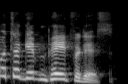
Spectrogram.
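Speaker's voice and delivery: put-on very high, very loud, shrill squealing child voice. Asking how much they are getting paid: Will Smith's kids impression. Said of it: "that was my Will Smith's Kids impression".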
